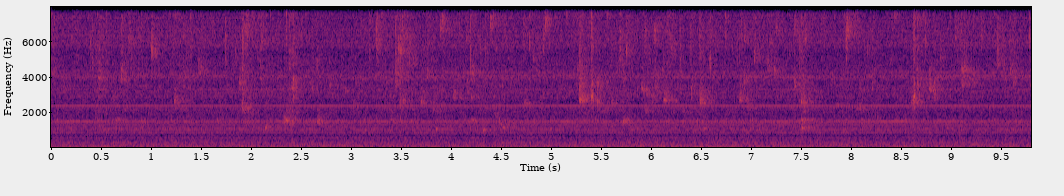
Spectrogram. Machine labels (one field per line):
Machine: pump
